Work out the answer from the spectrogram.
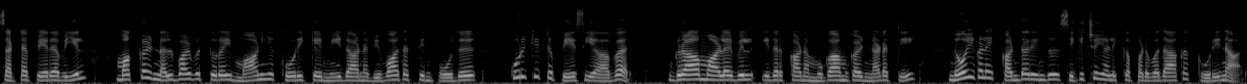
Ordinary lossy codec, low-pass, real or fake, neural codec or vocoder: AAC, 96 kbps; 14.4 kHz; real; none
